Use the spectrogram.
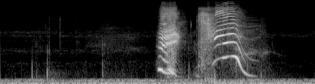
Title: I sneezed and it got me killed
